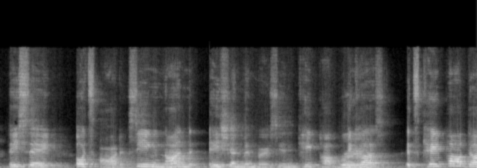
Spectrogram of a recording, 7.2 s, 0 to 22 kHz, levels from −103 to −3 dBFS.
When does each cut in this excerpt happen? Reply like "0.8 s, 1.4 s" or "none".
none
